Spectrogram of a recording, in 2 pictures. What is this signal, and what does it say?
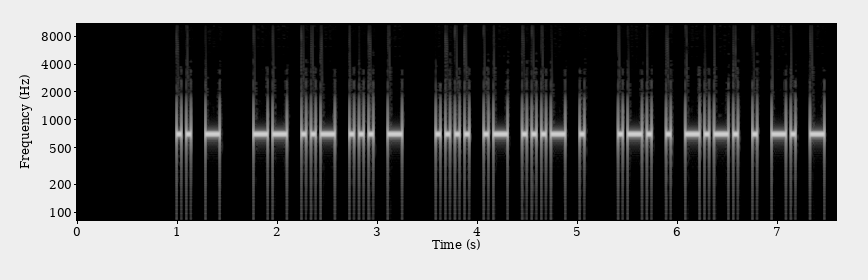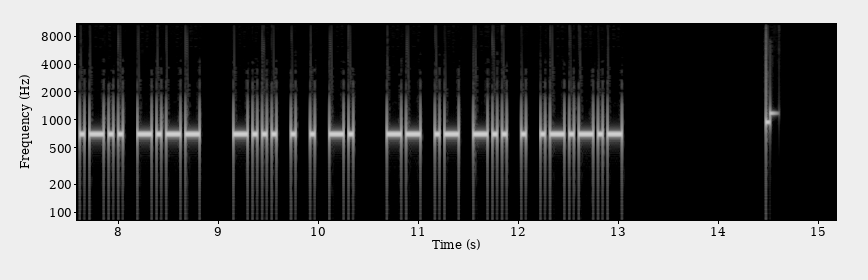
Morse code, heard as a keyed tone, about 25 wpm, 700 Hz. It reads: IT MUST HAVE RECENTLY BEEN MADE.
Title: Sentences from Top 1200 Words 25wpm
